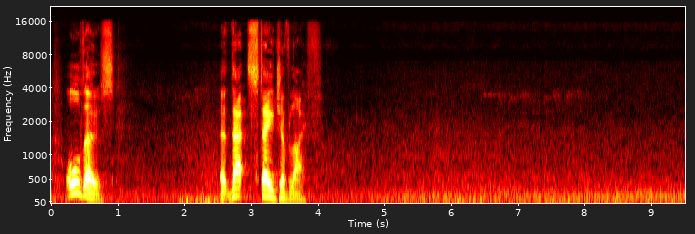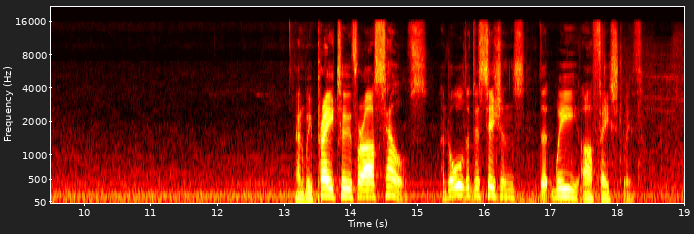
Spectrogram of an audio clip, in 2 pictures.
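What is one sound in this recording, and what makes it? An older man speaks calmly into a microphone, with long pauses.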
